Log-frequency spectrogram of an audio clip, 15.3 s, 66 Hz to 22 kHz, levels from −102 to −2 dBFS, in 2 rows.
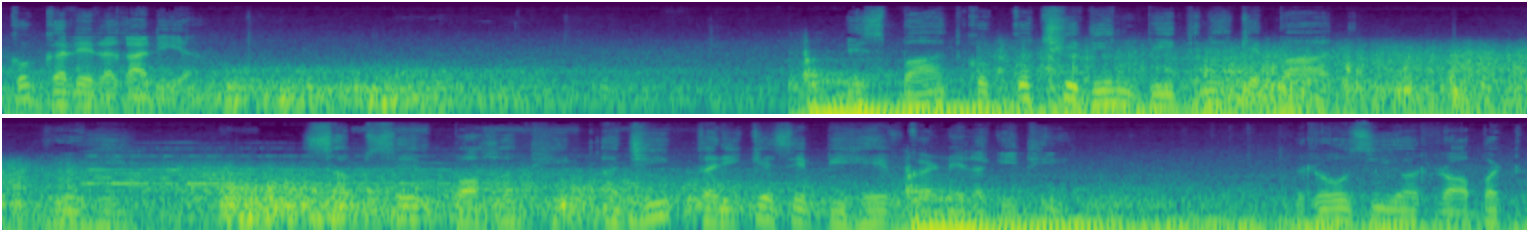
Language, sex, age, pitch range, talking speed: Hindi, male, 40-59, 90-115 Hz, 105 wpm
